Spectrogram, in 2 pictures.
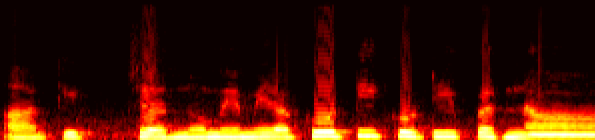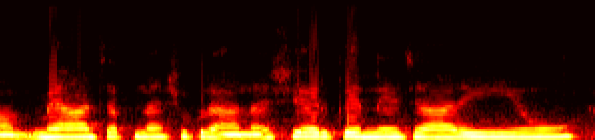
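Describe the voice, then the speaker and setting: A woman's voice: fairly high pitch, fairly even intonation, a little slow. A woman earnestly sharing a devotional testimony with a prayer group, often turning to address the congregation directly. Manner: earnest, repeatedly addresses the congregation, many fillers. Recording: tinny phone-line audio.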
